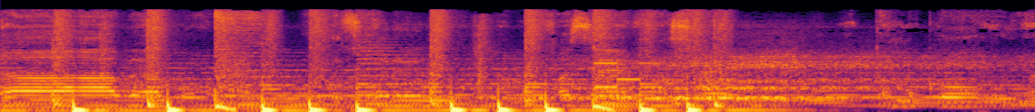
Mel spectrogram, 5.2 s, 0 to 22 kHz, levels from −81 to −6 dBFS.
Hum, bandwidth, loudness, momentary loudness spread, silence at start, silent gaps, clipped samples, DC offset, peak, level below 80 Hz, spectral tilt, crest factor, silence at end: none; 16.5 kHz; -16 LUFS; 9 LU; 0 s; none; under 0.1%; 0.8%; 0 dBFS; -16 dBFS; -4.5 dB/octave; 14 dB; 0 s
